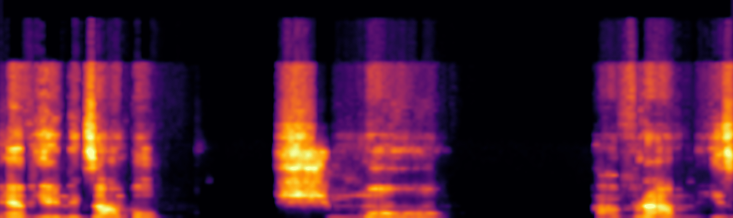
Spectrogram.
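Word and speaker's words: אברם: Shmo Abram. Avram. Very good. Shmo Avram. And congratulations, Rabbi Chimdia, for not forgetting that the Patach is a short A.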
